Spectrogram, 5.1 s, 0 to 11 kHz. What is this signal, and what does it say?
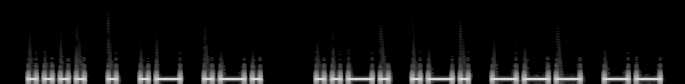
Morse code, heard as a keyed tone, about 20 wpm, 700 Hz. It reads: HEAR FROM
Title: Common QSO Phrases 20wpm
